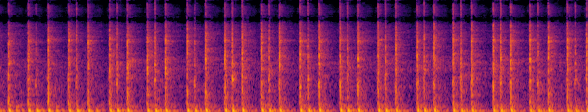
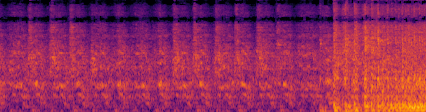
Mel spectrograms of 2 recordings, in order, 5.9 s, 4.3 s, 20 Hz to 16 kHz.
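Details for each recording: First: 1972 Harley-Davidson Sportster, first start after 32 years, after new starter, solenoid, regulator and wiring repair, cold: steady lumpy V-twin beat about two and a half pulses a second, holding idle; healthy. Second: 1972 Harley-Davidson Sportster first start after sitting 32 years, new starter, solenoid, regulator and wiring: starter cranks, V-twin catches and races to a harsh, fast idle because the throttle cable was hung up inside its sleeve.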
